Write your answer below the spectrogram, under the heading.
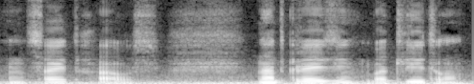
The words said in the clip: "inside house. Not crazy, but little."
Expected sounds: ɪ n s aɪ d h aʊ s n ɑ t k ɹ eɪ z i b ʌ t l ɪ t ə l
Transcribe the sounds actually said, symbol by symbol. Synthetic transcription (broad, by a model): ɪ n s aɪ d h aʊ s n ɑ t k ɹ eɪ z i b ʌ t l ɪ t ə l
